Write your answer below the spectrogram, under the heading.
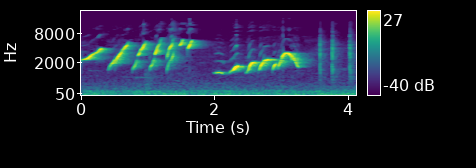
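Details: White-rumped shama, a caged songbird kept for singing, delivering loud clear whistled phrases: rising slurred notes stepping upward in quick series, then a lower run of rising whistles, ending with a few sharp clicks.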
